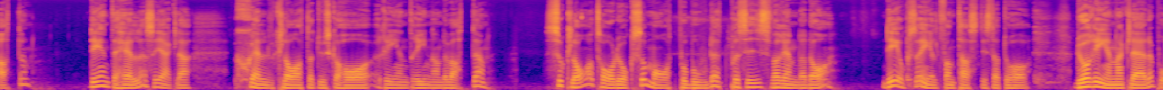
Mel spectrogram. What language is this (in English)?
Swedish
